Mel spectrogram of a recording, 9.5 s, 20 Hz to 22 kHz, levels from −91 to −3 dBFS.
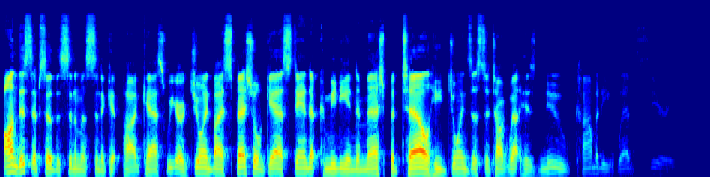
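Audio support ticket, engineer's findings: Truncation distortion on the fade-out, 6.78 s to clip end, worst from 7.6 s. The fade's quiet tail turns gritty. Probable component: gain or fade stage truncating without dither, consistent with an 11-bit path. Waveform: tail collapses into square steps. Spectrogram: broadband hash and harmonic smear tracking the speech.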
